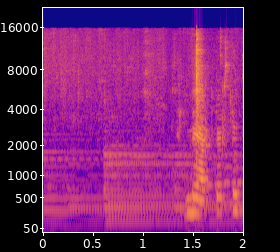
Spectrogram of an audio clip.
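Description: Batter-coated bhetki fillet frying in oil in a steel karai, a fine steady sizzle. The oil is kept only moderately hot so the raw fish cooks through slowly. Background music comes in with a sustained chord partway in.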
